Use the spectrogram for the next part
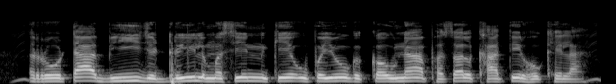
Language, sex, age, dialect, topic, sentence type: Bhojpuri, male, 18-24, Western, agriculture, question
